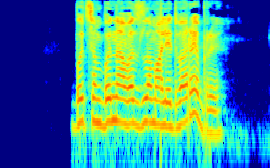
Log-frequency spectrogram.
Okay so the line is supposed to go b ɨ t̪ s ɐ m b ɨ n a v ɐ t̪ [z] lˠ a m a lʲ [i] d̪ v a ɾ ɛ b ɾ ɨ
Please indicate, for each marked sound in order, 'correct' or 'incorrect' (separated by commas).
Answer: correct, correct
